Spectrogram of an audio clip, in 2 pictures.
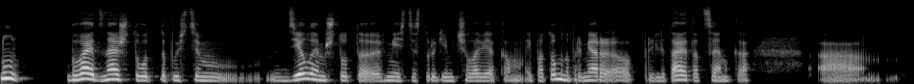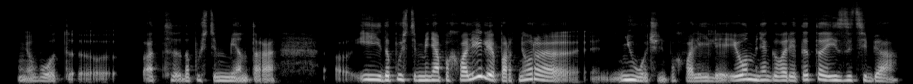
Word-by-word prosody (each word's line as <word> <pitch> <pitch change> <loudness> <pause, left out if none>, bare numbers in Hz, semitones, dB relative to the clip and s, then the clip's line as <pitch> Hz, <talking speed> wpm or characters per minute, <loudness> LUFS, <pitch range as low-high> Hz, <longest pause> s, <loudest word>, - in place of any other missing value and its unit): Ну, 275 0 +6 0.3
бывает, 230 +2 +7
знаешь, 230 +4 +5
что, 225 -3 -5
вот 185 0 -1
допустим, 185 -3 -5
делаем 210 +5 +3
что-то 185 -3 -3
вместе 175 -1 -4
с 165 - -14
другим 175 -1 -5
человеком, 170 +1 -5
и - - -7
потом, 230 +8 0
например, 190 -4 0
а, - - -3
прилетает 170 +5 -1
оценка. 170 - -6 0.7
А, - - -5 0.6
вот. - - -7
А, - - -13 0.4
от, - - -7
допустим, 180 -3 -6
ментора, 170 0 -3 0.6
а. - - -16
И, 220 -2 +3
допустим, 205 0 +1
меня 195 0 +4
похвалили, 200 - +5
а - - +2
партнёра 195 +4 0
не 275 -7 +1
очень 175 -6 -1
похвалили. 160 0 -4
И 190 - -2
он 225 +2 +6
мне 205 -2 +3
говорит: 190 -1 -1
"Это 220 +1 +1
из-за 195 0 +3
тебя". 185 0 -5
195 Hz, 135 wpm, -21 LUFS, 175-215 Hz, 0.7 s, бывает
